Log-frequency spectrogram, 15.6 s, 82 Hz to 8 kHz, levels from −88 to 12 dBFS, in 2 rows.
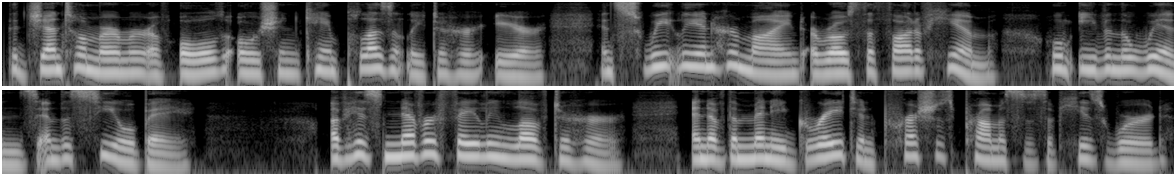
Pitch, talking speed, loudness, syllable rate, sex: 180 Hz, 180 wpm, -19 LUFS, 4.7 syllables/s, female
